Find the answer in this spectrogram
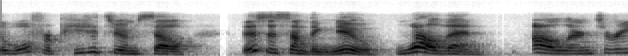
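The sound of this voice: It's an unforced reading voice.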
